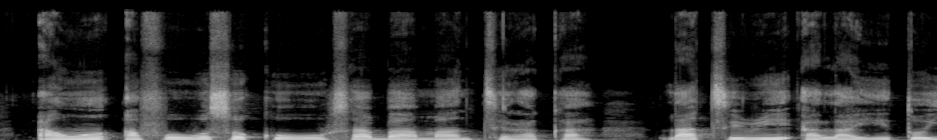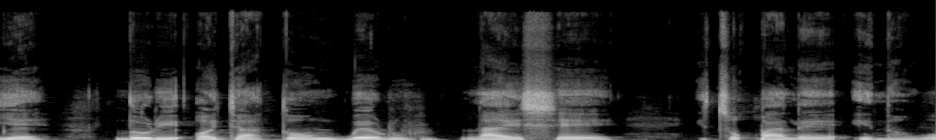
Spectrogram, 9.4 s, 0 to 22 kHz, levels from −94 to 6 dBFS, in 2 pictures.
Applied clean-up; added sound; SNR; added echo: none; none; none; none.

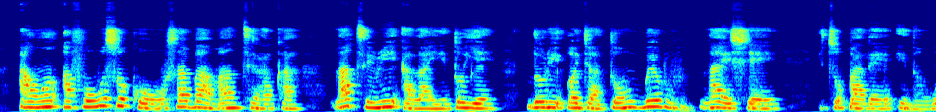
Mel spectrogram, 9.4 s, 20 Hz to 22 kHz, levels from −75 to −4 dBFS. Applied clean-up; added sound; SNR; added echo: none; none; none; reverberation time 0.2 s.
